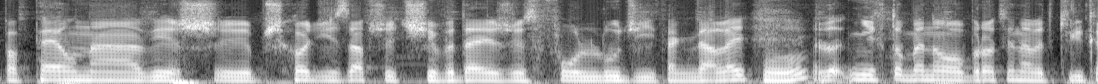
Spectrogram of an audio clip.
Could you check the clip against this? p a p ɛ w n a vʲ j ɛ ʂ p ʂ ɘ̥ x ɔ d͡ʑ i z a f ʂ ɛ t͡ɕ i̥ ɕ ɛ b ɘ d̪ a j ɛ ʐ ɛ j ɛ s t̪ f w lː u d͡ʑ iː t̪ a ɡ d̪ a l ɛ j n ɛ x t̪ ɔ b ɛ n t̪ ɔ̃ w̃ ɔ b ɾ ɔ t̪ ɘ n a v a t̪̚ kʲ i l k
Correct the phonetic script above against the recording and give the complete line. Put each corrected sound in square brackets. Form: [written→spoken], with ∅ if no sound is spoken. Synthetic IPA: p a p ɛ w n a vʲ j ɛ ʂ p ʂ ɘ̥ x ɔ d͡ʑ i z a f ʂ ɛ t͡ɕ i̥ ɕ ɛ [b→v] ɘ d̪ a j ɛ ʐ ɛ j ɛ s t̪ f [w→u] lː u d͡ʑ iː t̪ a ɡ d̪ a l ɛ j [n→ɲ] ɛ x t̪ ɔ b ɛ n [t̪→d̪] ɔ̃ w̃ ɔ b ɾ ɔ t̪ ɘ n a v [a→ɛ] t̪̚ kʲ i l k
